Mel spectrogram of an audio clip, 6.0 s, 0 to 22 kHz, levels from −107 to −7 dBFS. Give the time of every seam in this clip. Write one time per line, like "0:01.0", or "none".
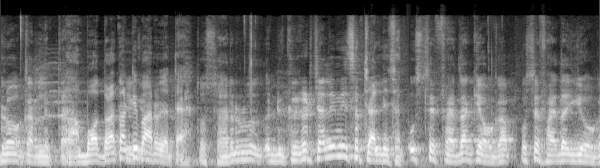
0:04.1
0:05.2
